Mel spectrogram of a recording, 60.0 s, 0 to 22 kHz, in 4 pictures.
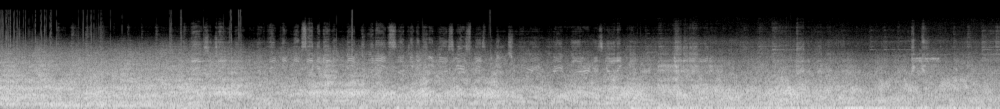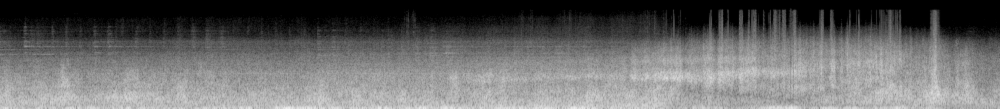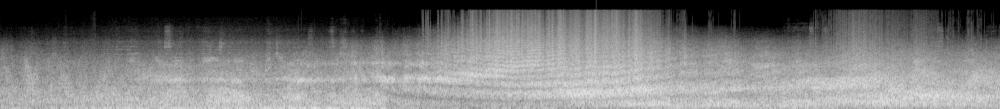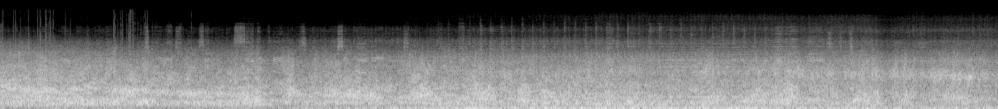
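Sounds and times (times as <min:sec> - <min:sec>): jet flying overhead: 0:00.0 - 0:59.9.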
